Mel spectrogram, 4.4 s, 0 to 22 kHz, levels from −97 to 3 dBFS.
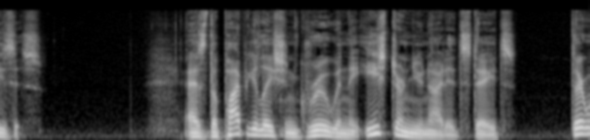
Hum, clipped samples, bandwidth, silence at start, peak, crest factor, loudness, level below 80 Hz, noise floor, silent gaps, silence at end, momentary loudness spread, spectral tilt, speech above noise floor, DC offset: none; under 0.1%; 16.5 kHz; 0 s; -2 dBFS; 18 dB; -18 LUFS; -48 dBFS; -70 dBFS; none; 0 s; 11 LU; -5 dB/octave; 52 dB; under 0.1%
